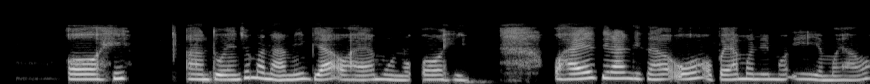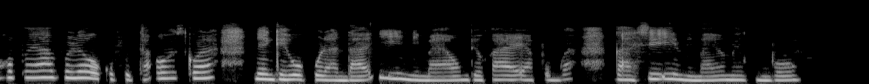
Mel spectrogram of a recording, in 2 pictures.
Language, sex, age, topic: Oshiwambo, female, 18-24, agriculture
